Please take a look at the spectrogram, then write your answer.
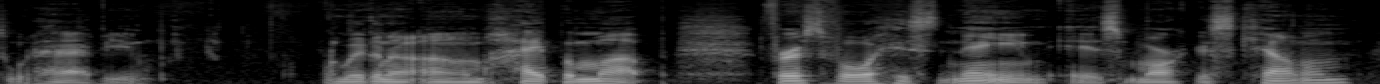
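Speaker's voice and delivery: ordinary talk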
